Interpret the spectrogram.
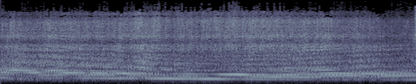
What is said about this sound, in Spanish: Se apea un civil interpretado por Gregory Peck y mira hacia el avión sinistrado, al que se le acerca un coche de bomberos.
